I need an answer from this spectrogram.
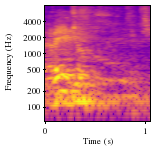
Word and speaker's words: Reggio: C'est comme ça qu'on le prononce? C'est à l'italienne, Reggio.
